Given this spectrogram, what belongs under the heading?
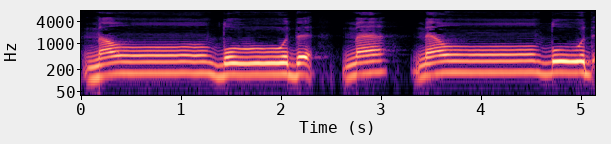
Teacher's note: المخرج الحرف الرابع عشر الضاد منضود، ما منضود، أنتقل من ميم مرققة إلى قرب مخرج الضاد من غير إغلاق ضو، فلما أصل إلى صوت الضاد أضغط وأغلق المخرج منضو، فلما أقول ضو عندئذ يكون الإغلاق ويكون نطق الضاد المستعلية المطبقة المستطيلة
